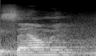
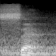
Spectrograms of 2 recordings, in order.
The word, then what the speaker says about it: salmon: i'm gonna tell you many of you say salmon guys it's not salmon it's not an english word it's salmon okay so today we're gonna make salmon croquettes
